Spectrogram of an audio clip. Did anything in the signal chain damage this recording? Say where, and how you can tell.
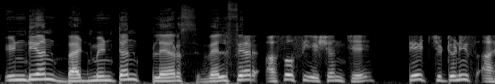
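Yes. Right after "इंडियन बॅडमिंटन प्लेयर्स", at 2.43 s, the speech abruptly turns dull and boxy, with no gap, through to the end. Nothing remains above 3.8 kHz, loudness holds steady, and faint new noise sits about 50 dB down. This is likely an input switched to a poorer device at the driver stage.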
